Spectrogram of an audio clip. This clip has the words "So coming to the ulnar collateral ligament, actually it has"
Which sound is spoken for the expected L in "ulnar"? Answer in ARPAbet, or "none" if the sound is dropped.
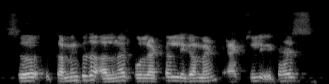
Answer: L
